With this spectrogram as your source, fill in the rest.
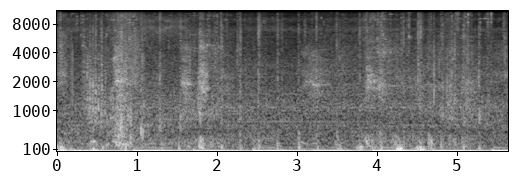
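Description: A horse clip-clops along at a steady trot in The Last of Us, leaving a university grounds, its hooves rapid and fairly close over a constant low rumble, with faint background voices and occasional snorts.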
